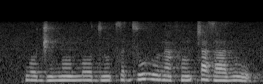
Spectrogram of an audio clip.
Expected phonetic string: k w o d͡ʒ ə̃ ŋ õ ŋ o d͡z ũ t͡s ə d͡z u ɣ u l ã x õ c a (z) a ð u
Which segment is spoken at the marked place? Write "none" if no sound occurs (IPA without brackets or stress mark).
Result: z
